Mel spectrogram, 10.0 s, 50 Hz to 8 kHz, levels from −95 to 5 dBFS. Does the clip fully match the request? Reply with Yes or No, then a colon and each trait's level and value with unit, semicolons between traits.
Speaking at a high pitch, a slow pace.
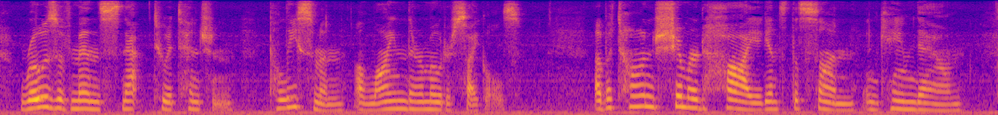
Yes: high, 200 Hz; slow, 120 wpm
